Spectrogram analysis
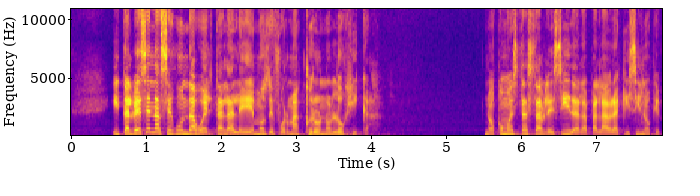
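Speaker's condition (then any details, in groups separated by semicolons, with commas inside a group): No condition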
